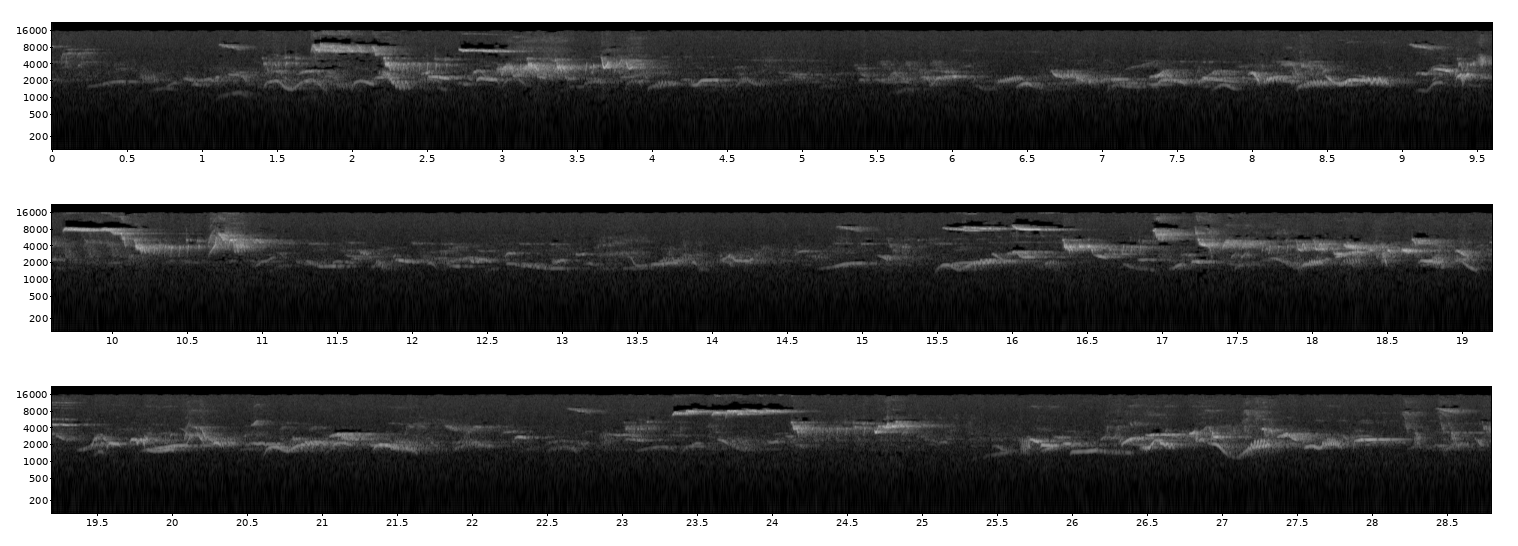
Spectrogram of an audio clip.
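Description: Birds chirping and twittering, many short overlapping calls coming in busy spells every few seconds.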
